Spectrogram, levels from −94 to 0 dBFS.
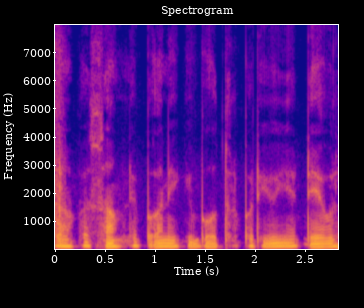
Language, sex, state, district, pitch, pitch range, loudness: Hindi, male, Chhattisgarh, Raipur, 110 Hz, 105-120 Hz, -21 LUFS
